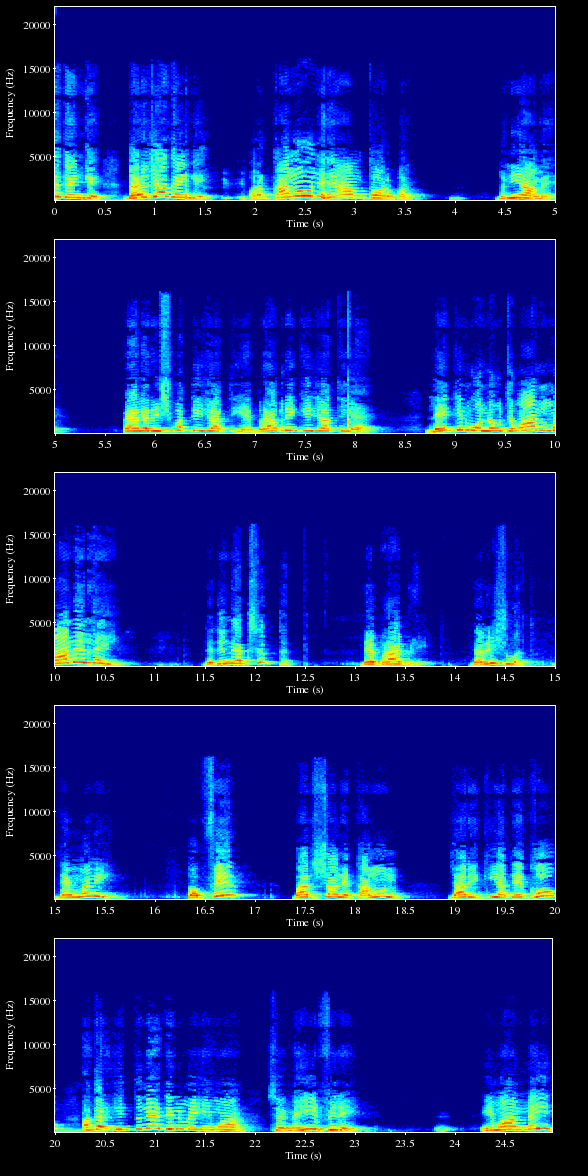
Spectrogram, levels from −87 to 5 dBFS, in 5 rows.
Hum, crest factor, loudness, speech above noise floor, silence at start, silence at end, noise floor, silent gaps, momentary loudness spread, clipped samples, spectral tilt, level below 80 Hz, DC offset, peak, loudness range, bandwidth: none; 16 dB; -17 LUFS; 53 dB; 0 s; 0 s; -69 dBFS; none; 12 LU; under 0.1%; -6.5 dB/octave; -66 dBFS; under 0.1%; -2 dBFS; 3 LU; 13 kHz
